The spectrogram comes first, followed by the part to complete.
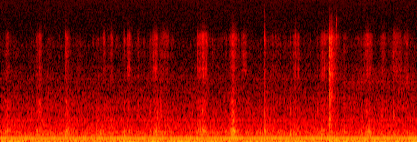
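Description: Pen scratching on lined paper in short, irregular strokes as a chemical structure is drawn, over a steady low hum.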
